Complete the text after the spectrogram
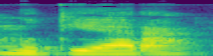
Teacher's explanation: bunyi hambat apikodental laminoalveolar tak bersuara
